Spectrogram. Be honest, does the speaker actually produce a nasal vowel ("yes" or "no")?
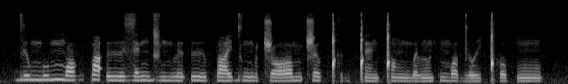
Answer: yes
